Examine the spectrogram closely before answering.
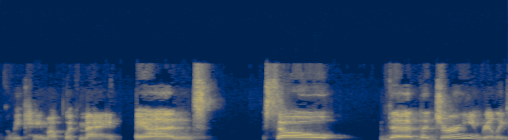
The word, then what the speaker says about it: Mae: May, in fact, it's spelled MAE, is an acronym for Memory Assistant Experience.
